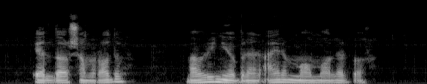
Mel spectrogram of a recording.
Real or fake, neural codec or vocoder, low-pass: real; none; 10.8 kHz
